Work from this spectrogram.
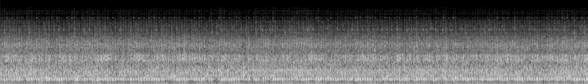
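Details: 1987 Johnson 6 hp two-stroke outboard on a bucket after carburetor linkage fix and gearcase oil change; steady even buzz with no stumbles after correcting a lean sneeze/miss; mixture sounds right, though engine still runs too cold.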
